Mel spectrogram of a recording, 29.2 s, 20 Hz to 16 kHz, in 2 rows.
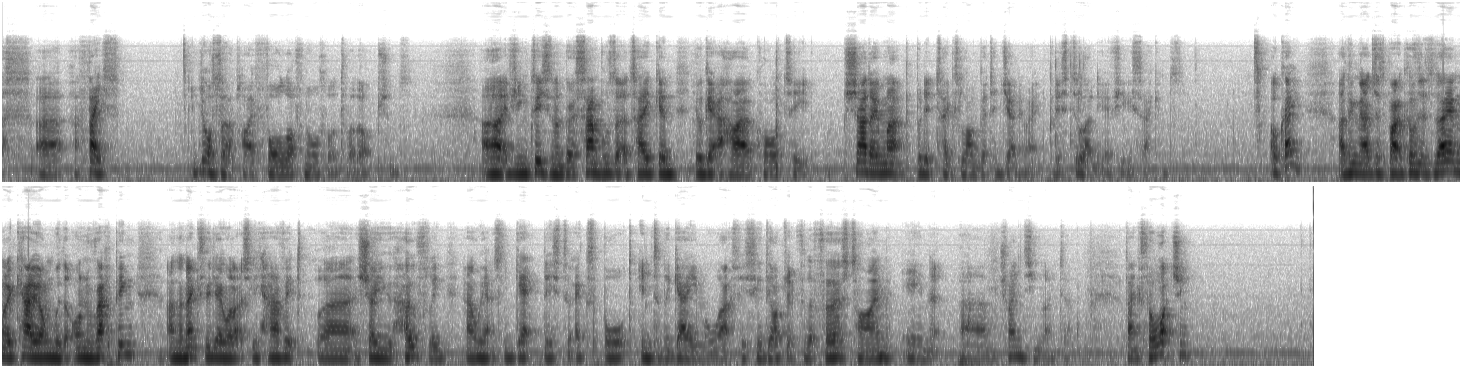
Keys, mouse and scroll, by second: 12.2-13.0 scroll up 1, 13.0-15.1 scroll down 1.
